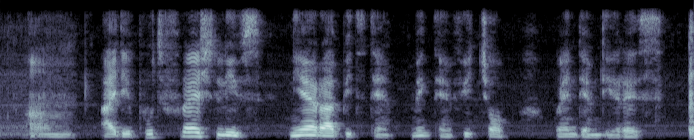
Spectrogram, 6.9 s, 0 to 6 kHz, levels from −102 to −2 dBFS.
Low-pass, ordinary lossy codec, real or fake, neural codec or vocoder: 5.4 kHz; none; real; none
